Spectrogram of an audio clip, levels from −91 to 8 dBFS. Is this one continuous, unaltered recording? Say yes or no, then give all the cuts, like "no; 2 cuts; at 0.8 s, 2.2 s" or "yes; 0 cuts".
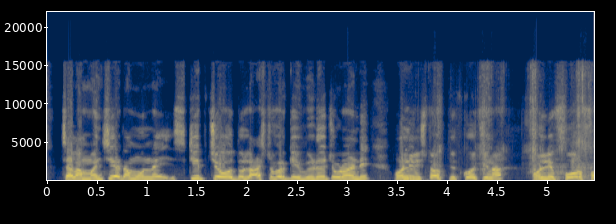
no; 1 cut; at 3.6 s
